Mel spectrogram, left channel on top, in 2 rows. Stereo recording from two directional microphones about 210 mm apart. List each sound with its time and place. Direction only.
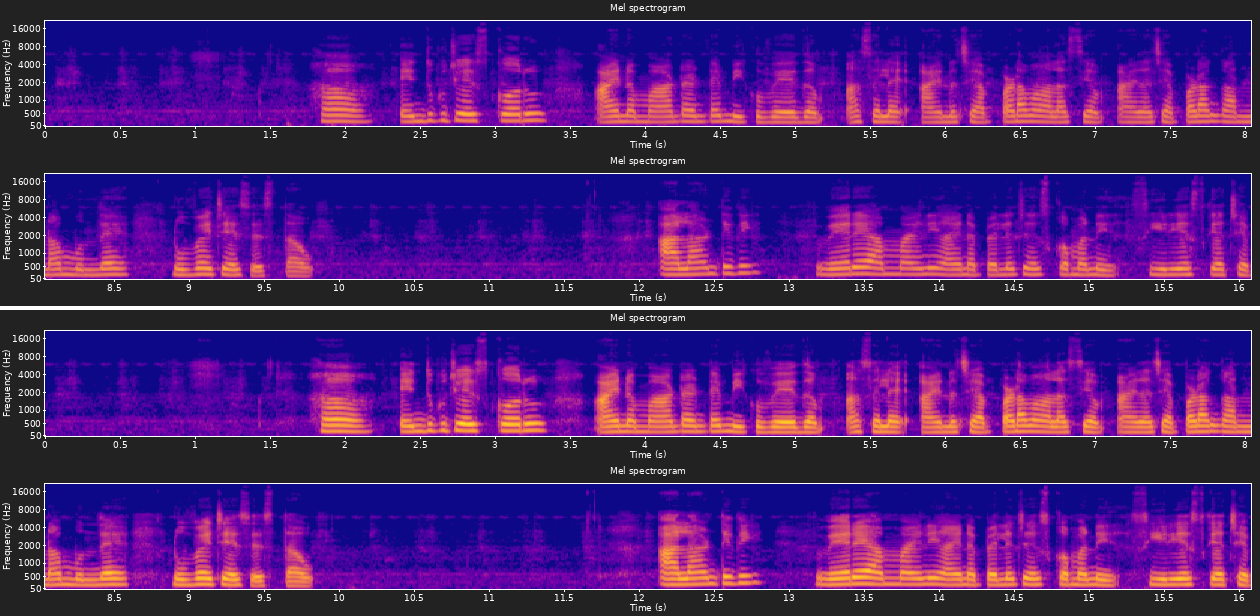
1.7 s speech: 30° right (ahead or behind)
11.9 s speech: 25° right (ahead or behind)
